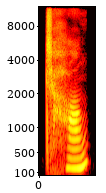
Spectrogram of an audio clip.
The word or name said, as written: chang2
